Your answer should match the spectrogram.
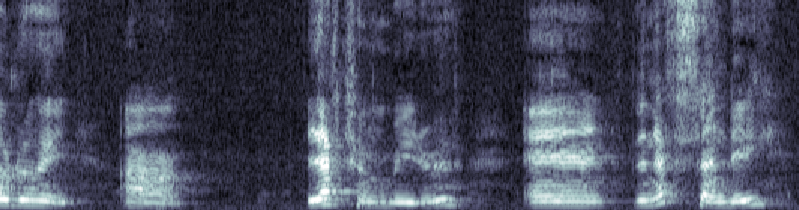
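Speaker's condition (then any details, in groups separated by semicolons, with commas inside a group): Cerebral palsy with dystonia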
